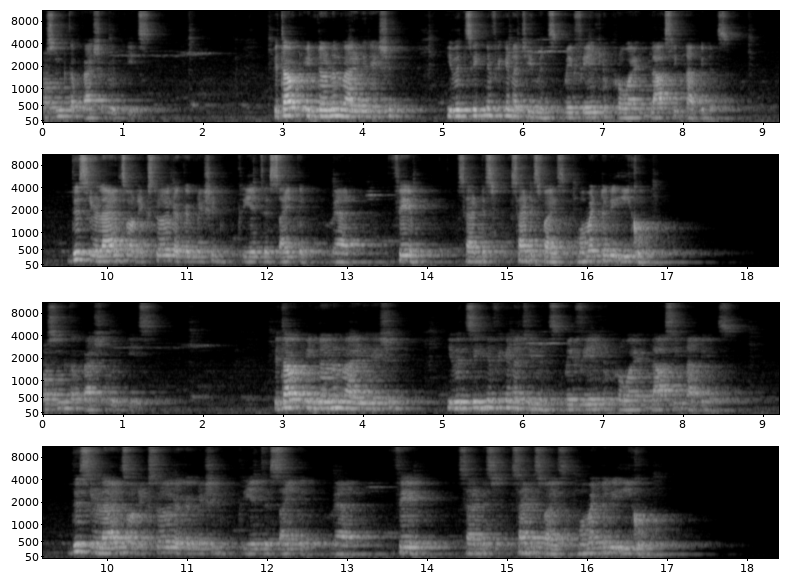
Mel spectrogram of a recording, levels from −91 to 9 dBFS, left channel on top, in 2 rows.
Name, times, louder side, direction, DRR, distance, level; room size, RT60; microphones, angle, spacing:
voice 1, 0.0-1.3 2.9-4.4 5.1-8.6 9.5-11.4 11.7-12.5 12.8-13.1 13.6-13.9 14.5-16.8, left 4 dB, 65° left, 5 dB, 0.3 m, -28 dB
2.4 x 2.4 x 3.4 m, 1.2 s
head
